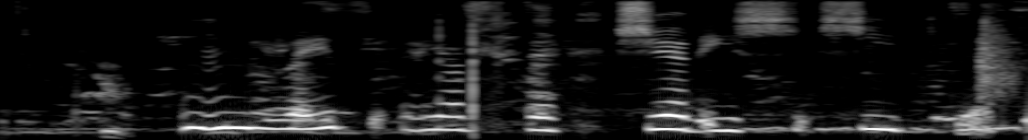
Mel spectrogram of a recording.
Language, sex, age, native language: Icelandic, female, 9, Icelandic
